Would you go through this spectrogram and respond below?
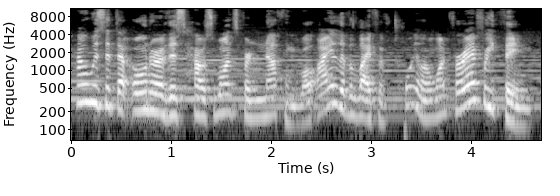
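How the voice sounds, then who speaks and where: A man's voice: sits high, sing-song, fast. An actor playing a poor, weary male porter with a lamenting, declamatory manner in an audio drama. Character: poor, weary, complaining porter, humble and courteous. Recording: prominent guitar music under the voice.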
